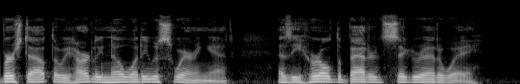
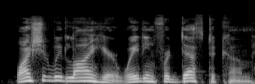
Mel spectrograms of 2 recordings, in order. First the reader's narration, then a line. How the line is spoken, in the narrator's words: he exclaimed as a new idea suddenly struck him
